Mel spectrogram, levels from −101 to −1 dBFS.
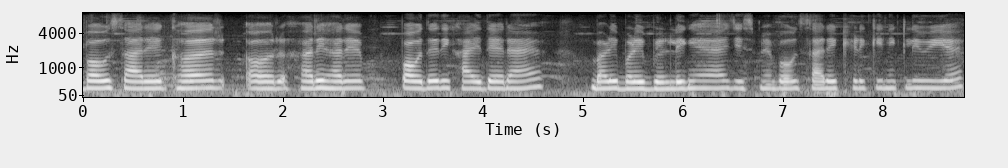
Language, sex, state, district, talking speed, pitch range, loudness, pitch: Hindi, female, Bihar, Kaimur, 150 wpm, 215-225 Hz, -17 LUFS, 220 Hz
